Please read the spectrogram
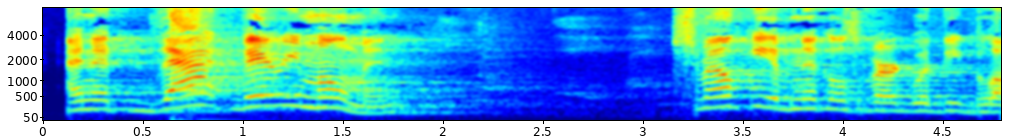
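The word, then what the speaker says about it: Shmelke: Schmielke is probably a better way to pronounce it.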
